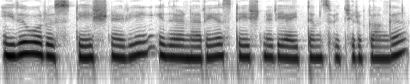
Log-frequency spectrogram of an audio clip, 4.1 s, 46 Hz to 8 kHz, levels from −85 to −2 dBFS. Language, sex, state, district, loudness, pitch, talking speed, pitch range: Tamil, female, Tamil Nadu, Nilgiris, -15 LUFS, 240 Hz, 115 wpm, 235-265 Hz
